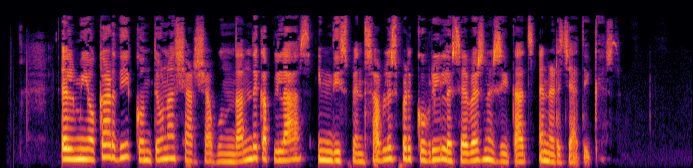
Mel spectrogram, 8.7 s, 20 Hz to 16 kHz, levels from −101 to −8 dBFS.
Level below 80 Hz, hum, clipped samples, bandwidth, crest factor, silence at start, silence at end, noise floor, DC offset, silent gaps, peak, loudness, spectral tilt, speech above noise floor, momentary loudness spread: -64 dBFS; none; under 0.1%; 11.5 kHz; 20 dB; 0.75 s; 0.95 s; -75 dBFS; under 0.1%; none; -4 dBFS; -23 LUFS; -4 dB/octave; 53 dB; 8 LU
